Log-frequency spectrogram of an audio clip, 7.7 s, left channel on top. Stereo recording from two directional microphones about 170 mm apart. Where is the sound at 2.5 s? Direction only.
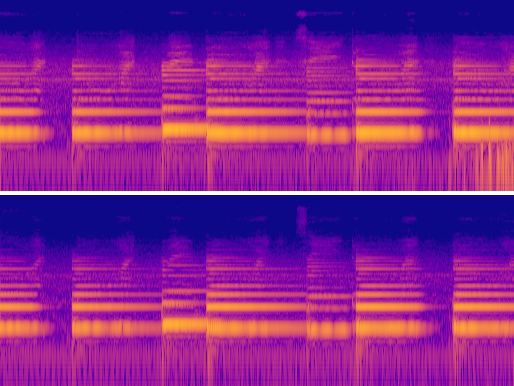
30° right (ahead or behind).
